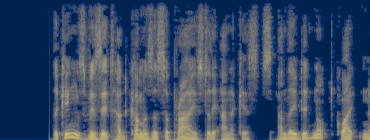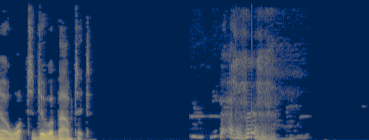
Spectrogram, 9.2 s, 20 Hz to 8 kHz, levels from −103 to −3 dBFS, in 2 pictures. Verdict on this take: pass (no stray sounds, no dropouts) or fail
fail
